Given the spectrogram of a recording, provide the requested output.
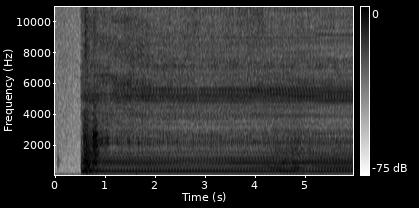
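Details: New Nivona 690 coffee machine with a factory defect, brewing at the finest grind and strength level 5 after a microswitch repair: sudden start, then a smooth, steady grinder and pump drone with no rattles; coffee made normally.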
